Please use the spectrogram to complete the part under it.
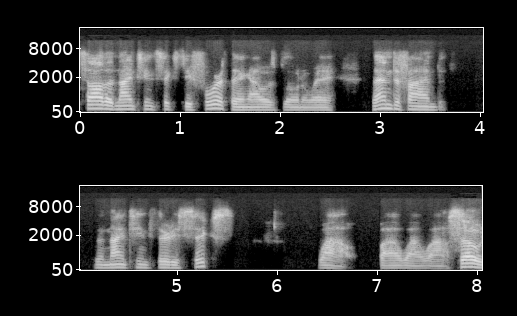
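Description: A man's voice: on the high side, no echo. A man hosting a casual webinar chat over a video call, jokey and upbeat. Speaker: show host. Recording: muffled video call audio.

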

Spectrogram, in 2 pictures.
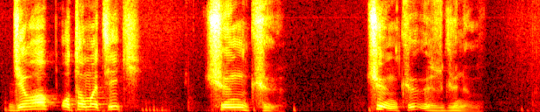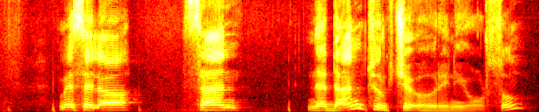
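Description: A man teaching to foreigners in short, deliberate phrases, repeating simple examples. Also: on the high side. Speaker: Turkish teacher.

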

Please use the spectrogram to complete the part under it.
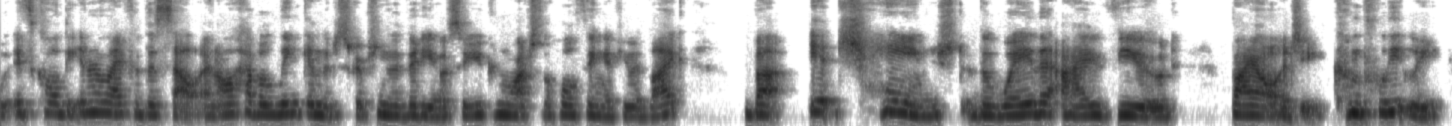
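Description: A woman's voice: mid-range voice, sharp tone. A woman in her thirties hosting a live-stream interview, upbeat and enthusiastic. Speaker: host.

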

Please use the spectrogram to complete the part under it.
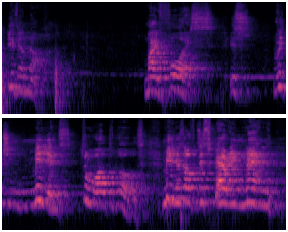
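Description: A middle-aged man giving an earnest, dramatic theatrical monologue with deliberate pauses. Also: extremely high pitch, fairly even intonation, a bit bright. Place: on a theatre stage. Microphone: distant camera microphone. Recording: echoey hall from far off, faint noise.

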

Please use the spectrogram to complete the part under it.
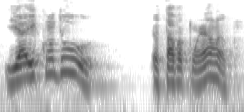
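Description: A man's voice: a little high, expressive, normal speed, mellow, dull audio. A middle-aged man, a rock musician, talking as a podcast guest in an emotional, heartfelt way, swearing freely and stumbling over repeated words. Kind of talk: emotional casual chat.

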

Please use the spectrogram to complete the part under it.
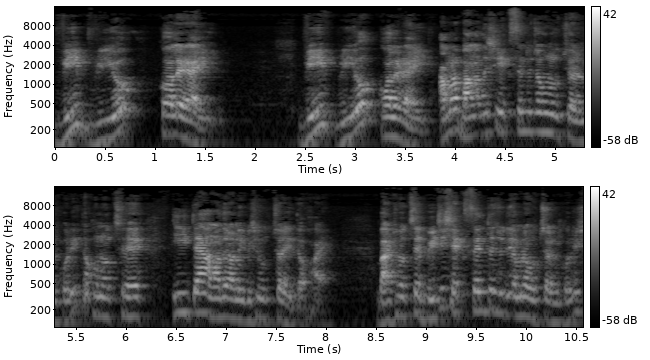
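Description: A man teaching pronunciation, breaking words slowly into syllables. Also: a little high. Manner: slow, drawn-out syllable by syllable. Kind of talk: pronunciation lesson. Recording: echoey room.

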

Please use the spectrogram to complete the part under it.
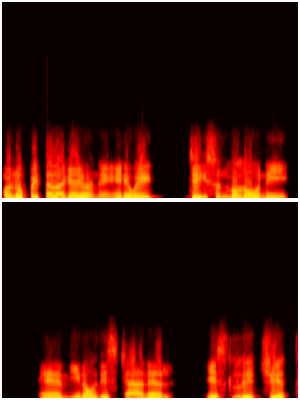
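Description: Man, Filipino accent, podcast host, casual rambling chat, smooth voice, dry lo-fi sound. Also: a little high, normal speed, no room sound. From Philippines. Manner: chatty, code-switching, frequent fillers and restarts.

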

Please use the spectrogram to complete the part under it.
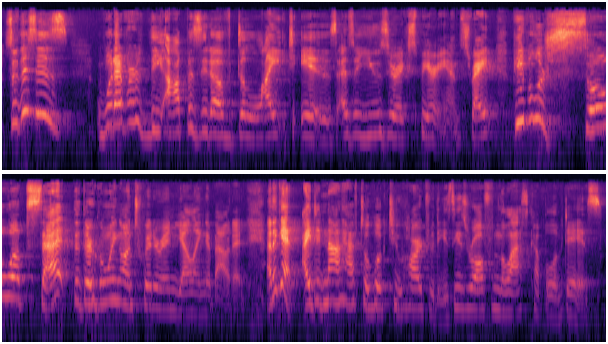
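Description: Young woman, high voice, relaxed conference talk, chatty presenter. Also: fairly quick, few pauses. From American South. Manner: lively, conversational presenter with frequent fillers. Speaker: conference speaker. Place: conference hall.

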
